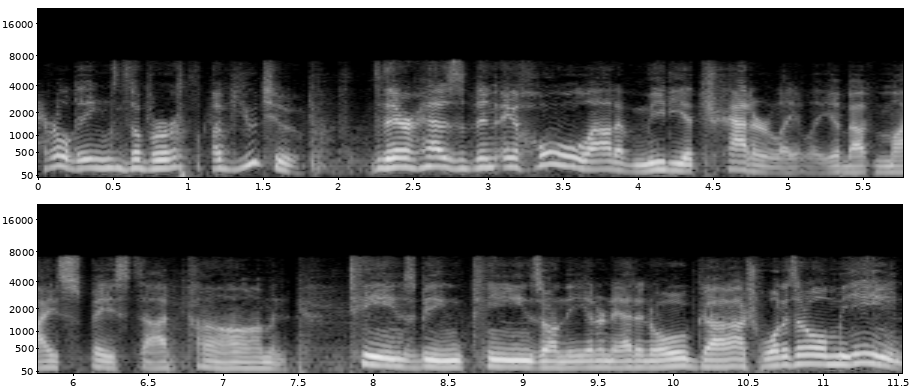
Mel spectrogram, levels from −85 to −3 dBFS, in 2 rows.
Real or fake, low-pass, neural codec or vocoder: fake; 7.2 kHz; codec, 16 kHz in and 24 kHz out, 0.6 kbps, FocalCodec, streaming, 2048 codes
